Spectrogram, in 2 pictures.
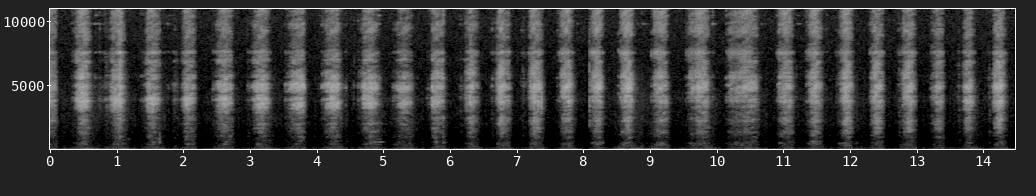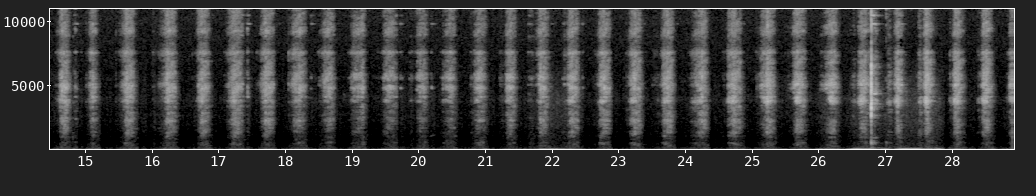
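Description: A metal fork raking repeatedly through a block of kinetic sand, one short scrape about twice a second. The last few strokes near the end are louder.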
